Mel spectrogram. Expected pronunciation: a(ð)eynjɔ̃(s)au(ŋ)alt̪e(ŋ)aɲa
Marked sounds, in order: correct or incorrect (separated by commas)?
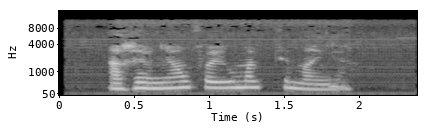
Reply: incorrect, incorrect, incorrect, incorrect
